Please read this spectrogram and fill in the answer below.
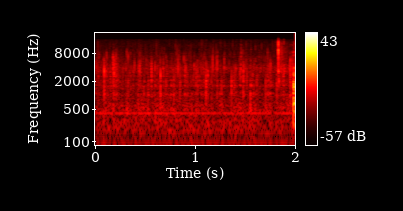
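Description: Faint, steady sizzling crackle from a pot of greens cooking on the stove, over a low steady hum.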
